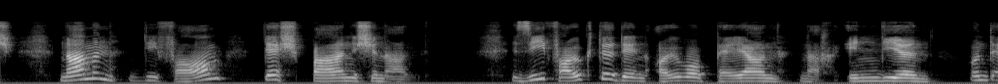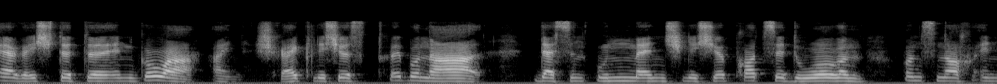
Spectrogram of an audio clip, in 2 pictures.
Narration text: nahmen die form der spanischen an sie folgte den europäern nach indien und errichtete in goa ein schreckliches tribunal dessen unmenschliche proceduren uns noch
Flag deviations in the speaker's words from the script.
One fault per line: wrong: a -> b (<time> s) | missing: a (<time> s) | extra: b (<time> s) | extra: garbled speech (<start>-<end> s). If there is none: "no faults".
no faults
